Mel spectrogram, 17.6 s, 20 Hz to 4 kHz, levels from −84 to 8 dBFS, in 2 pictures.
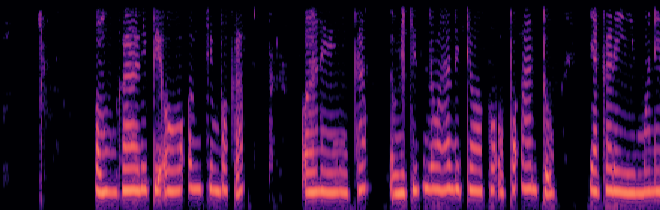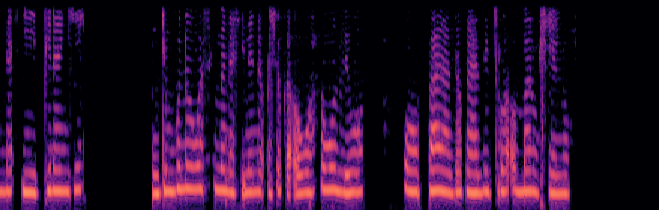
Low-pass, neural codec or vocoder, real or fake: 3.6 kHz; none; real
